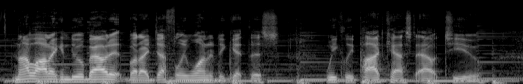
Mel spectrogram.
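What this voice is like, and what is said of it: Nasal, deeper voice from a cold. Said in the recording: “sounds like I'm a bit nasally and my voice is a bit deeper than normal... because I'm battling a cold... my voice is a little off”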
